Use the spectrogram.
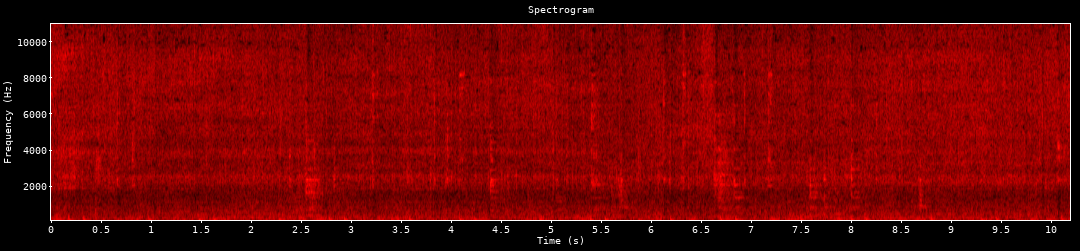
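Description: Fish fillets fry in a hot pan with a steady, loud sizzle that holds for the whole stretch, with faint crackles and light scrapes from tongs. No one speaks.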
